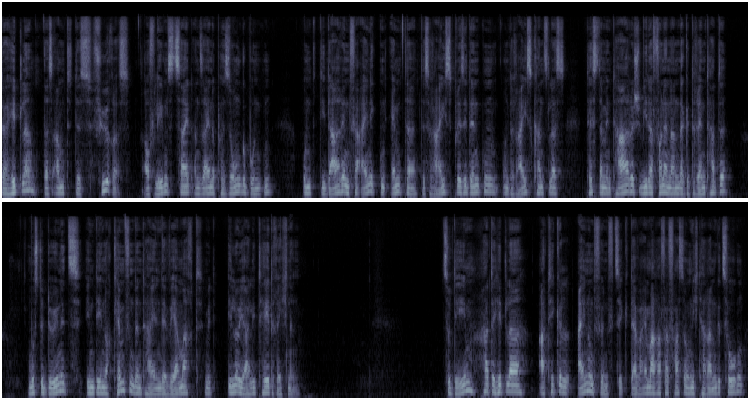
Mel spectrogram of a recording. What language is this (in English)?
German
